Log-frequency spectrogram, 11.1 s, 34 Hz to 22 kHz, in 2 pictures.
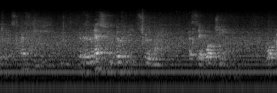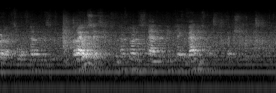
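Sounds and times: man speaking into a microphone: 0.0 - 4.7, 5.3 - 10.5.

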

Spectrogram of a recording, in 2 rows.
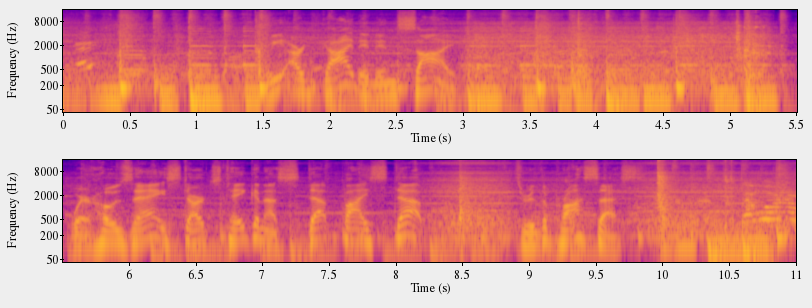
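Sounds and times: background music with beat and bass: 0.0 - 11.0.

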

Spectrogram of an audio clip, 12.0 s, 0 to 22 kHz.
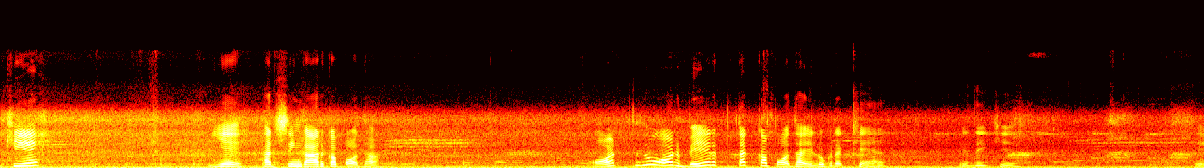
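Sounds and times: crow cawing: 5.0 - 5.5, 10.1 - 12.0.

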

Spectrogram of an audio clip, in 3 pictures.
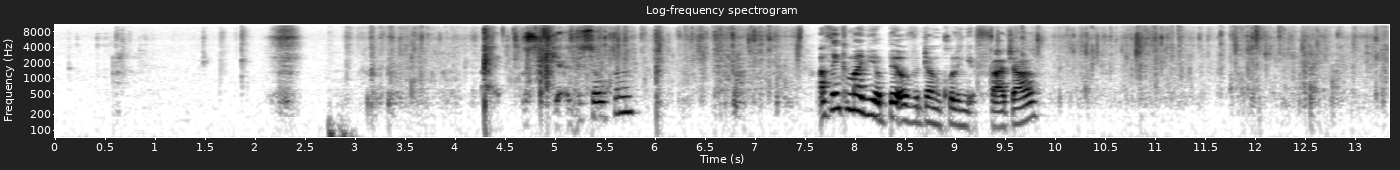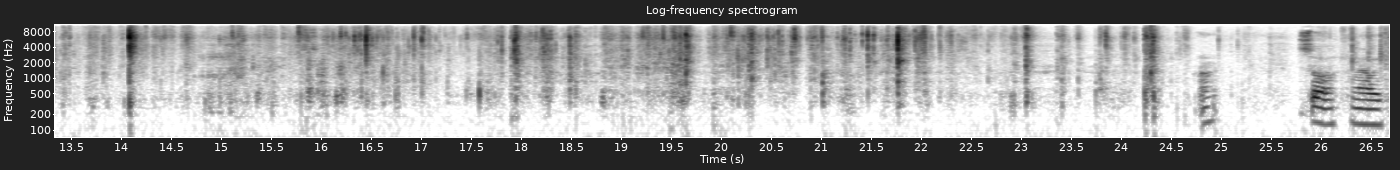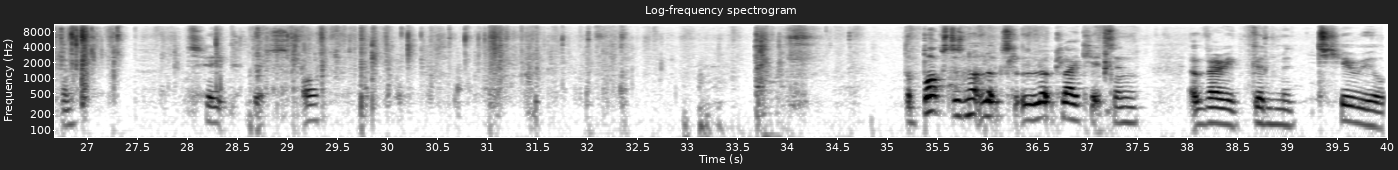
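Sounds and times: plastic bag crinkling and tearing: 2.8 - 7.6, 9.3 - 32.9.

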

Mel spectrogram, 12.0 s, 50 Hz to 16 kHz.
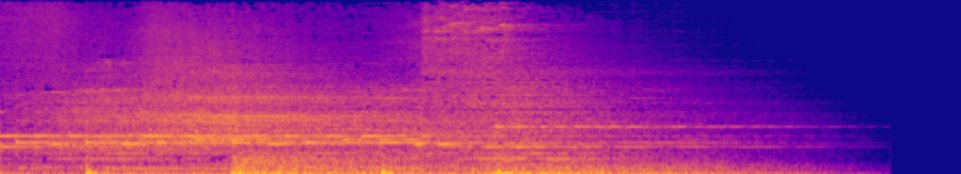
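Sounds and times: low bass rumble: 0.0 - 9.9
sustained synth chords: 0.0 - 10.2
deep boom: 1.1 - 9.4.

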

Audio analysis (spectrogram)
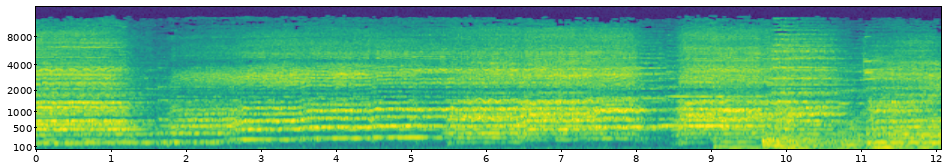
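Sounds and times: choir singing sustained chords: 0.0 - 12.0
orchestral film score: 0.0 - 12.0.

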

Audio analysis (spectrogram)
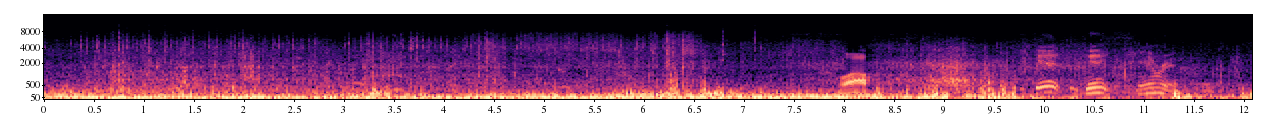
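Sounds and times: bike clicks and rattles: 0.0 - 7.7, 8.5 - 12.0
wind buffeting microphone: 0.0 - 12.0.

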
